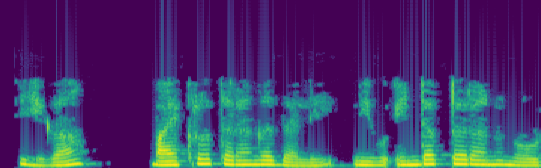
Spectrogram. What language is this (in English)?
Kannada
